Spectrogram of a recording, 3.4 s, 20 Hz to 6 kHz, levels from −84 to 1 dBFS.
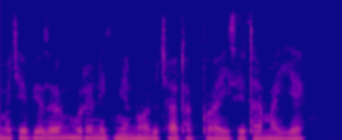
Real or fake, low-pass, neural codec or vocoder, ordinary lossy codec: real; 5.4 kHz; none; Opus, 64 kbps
